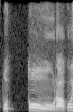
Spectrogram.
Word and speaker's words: 没頭: 몰두할 때 몰은 원래 모츠인데요. 뒤에 타행이 오면서 이 츠가 뭘로 바뀌었어요? 초금으로 바뀌는 거예요. 그래서 보또라고 읽는 것.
